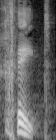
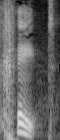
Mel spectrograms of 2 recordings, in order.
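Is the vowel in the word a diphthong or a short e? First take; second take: diphthong; diphthong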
